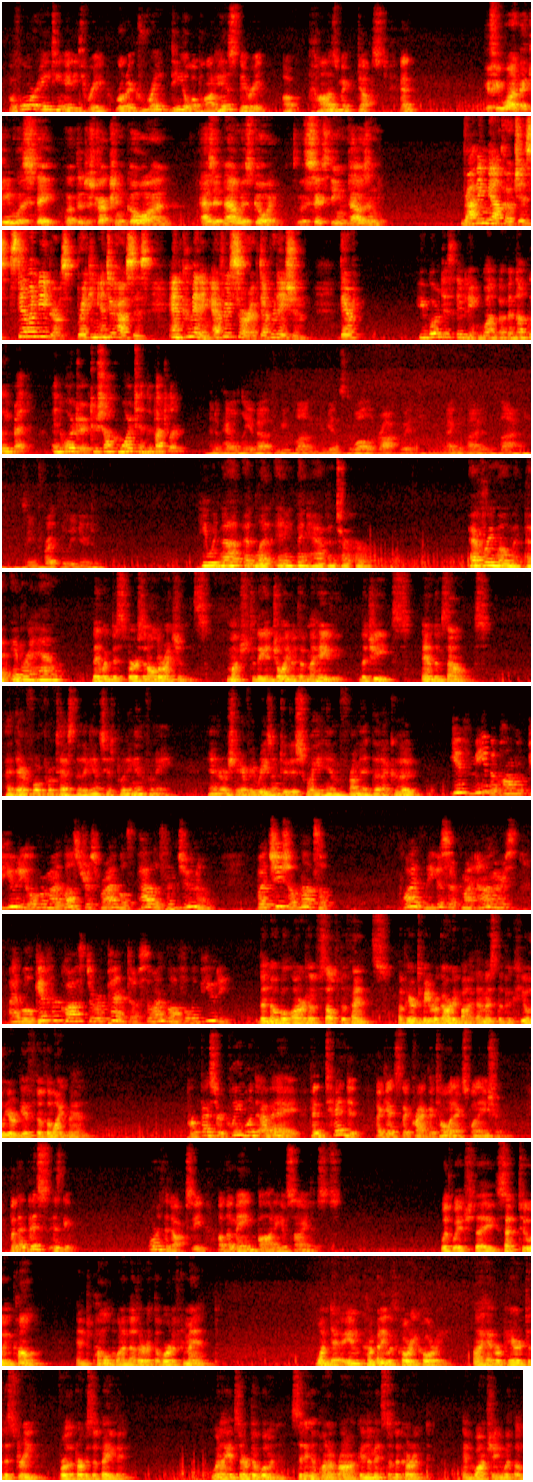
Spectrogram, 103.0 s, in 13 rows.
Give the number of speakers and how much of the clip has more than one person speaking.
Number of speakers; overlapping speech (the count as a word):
nine, no overlap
